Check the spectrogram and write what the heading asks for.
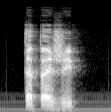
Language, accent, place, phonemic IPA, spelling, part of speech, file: French, France, Lyon, /ta.pa.ʒe/, tapager, verb, LL-Q150 (fra)-tapager.wav
- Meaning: to be noisy; to make noise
